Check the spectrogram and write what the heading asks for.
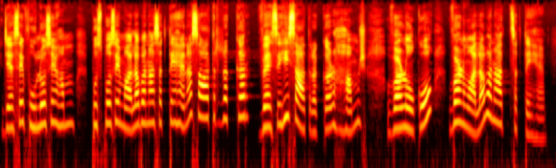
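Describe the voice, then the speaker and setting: A woman teaching a children's lesson, patient and checking often that the children follow, spelling out sounds slowly one by one. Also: sits high, a bit bright, no echo, studio quality. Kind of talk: classroom video lesson for children.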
